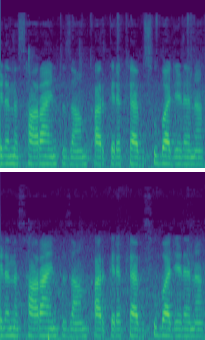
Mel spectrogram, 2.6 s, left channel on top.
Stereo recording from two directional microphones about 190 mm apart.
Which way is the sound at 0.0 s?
15° left (ahead or behind).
